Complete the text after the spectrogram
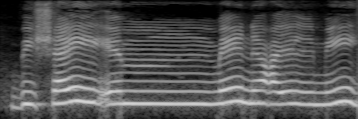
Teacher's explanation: بشیء من علمہ، اب ہی کو یہاں پر ہمیں لازمی کھینچنا ہے کیونکہ ہا کے نیچے مد واجب ہے، چھوٹا مد ہے، 2 الف کے برابر کھینچنا لازمی ہے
